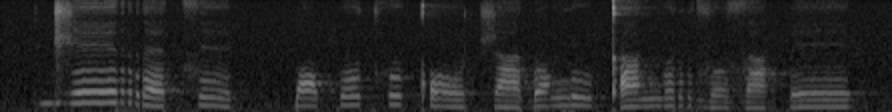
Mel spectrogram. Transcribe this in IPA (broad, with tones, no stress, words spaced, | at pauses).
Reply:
d͡ʒeː˦rɛ˨ t͡sɪ˦˨ | k͡pɔ˨po˦tʰʊ˦kʼoː˨ t͡ʃa˨ɗɔ˦ŋ ɾuː˨kʼa˦ ŋʊ˦rzʊ˨za˨k͡peː˦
